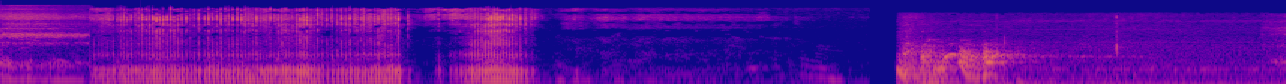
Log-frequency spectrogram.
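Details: Sleeping dogs snoring in a funny compilation: loud rasping, rumbling snores in the first seconds, then a quieter stretch, then a different snorer with a low hum and faint background noise.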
